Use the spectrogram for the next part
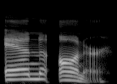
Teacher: It's not just about the letter, it's about the sound. So, even though honor starts with H, it has a vowel sound.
